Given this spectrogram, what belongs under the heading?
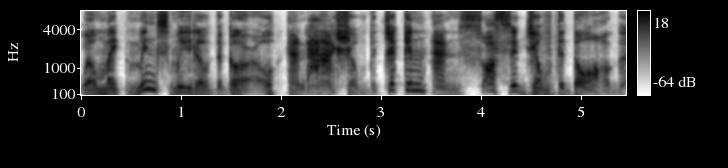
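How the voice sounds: In a put-on character voice, a man at medium pitch speaks at a fairly slow pace with very wide pitch swings, a fairly bright tone, a slightly husky edge and vocal fry, in a very clean, dry, close recording with a silent background and no echo.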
